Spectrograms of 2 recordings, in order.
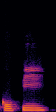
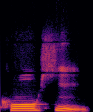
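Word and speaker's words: コーヒー: But in Japan, you cannot say kopi. You have to say kohi, all right?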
